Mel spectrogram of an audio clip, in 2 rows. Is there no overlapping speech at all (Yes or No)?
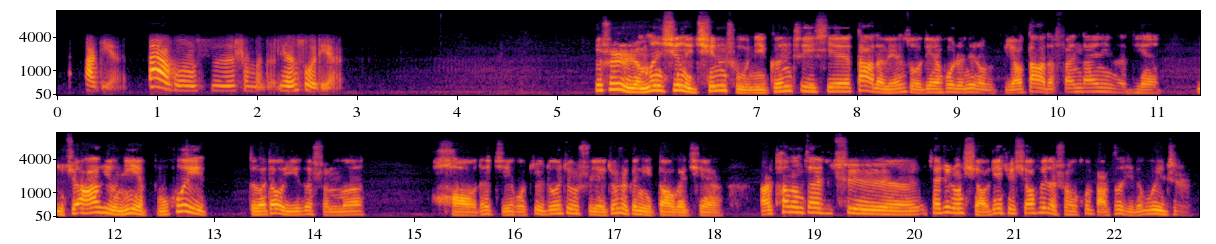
Yes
